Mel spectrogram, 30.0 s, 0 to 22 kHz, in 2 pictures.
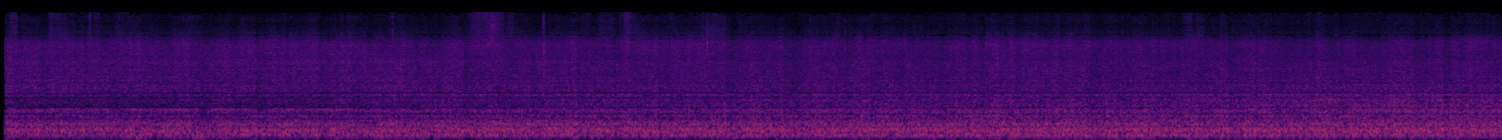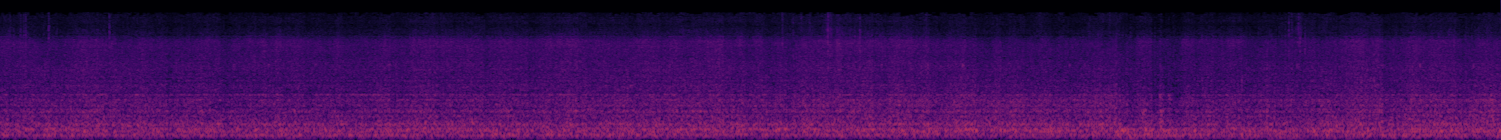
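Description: Steady road and tyre noise with a low engine hum, heard inside the cabin of a 2011 VW Tiguan cruising at highway speed, growing slightly louder toward the end.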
